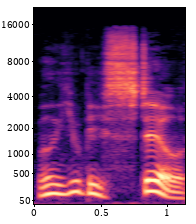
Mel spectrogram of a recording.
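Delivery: slow, loud, high irritated scolding; irritable. A narrator's reading. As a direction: grandmother snaps at the wailing child. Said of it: "said grandmother irritably".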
